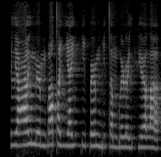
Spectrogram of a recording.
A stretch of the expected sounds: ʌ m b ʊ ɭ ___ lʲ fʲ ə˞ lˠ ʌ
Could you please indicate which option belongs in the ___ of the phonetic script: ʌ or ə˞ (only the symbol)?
ə˞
